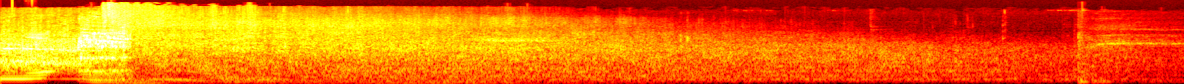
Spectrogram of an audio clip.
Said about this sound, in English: And then I burped right into the mic, and that's what I say.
